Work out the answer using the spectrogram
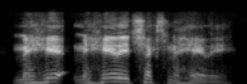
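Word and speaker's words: Mihaly Csikszentmihalyi: is this really look that's a mouthful to pronounce yeah it's haley checks mahali uh his uh there he is he's obviously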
